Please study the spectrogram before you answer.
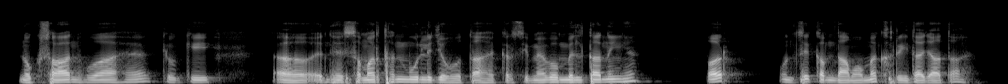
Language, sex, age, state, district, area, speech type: Hindi, male, 45-60, Madhya Pradesh, Bhopal, urban, spontaneous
